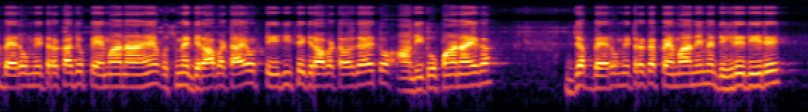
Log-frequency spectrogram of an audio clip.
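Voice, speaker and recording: A male science teacher gives an exam-prep lecture in a fairly high voice. He keeps quizzing the class and repeats every answer over and over. The recording sounds dull and lo-fi.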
